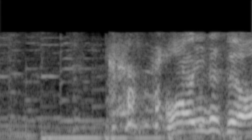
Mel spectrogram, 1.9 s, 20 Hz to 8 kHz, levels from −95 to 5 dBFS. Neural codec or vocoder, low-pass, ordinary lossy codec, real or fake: codec, 16 kHz, 4 kbps, X-Codec, HuBERT features, trained on general audio; 7.2 kHz; AAC, 16 kbps; fake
